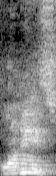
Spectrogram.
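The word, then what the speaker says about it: honest: বলছি আওয়ার তখন আগে কিন্তু একটা আ এর উচ্চারণ এসে যাচ্ছে আওয়ার অ্যান আওয়ার অনেস্ট যখন বলছি অনেস্ট তখন কিন্তু প্রথমে শুরু হচ্ছে অয়ে ঠিক আছে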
